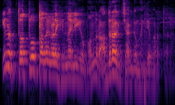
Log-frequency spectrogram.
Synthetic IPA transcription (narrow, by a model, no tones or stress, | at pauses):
inːut̪ɐt̪ːʋɐpɐd̪ɐɡɐɭɐɦinːɐlːiːɡɐbɐnd̪ɾuɐ̰d̪uɾaːɡɐd͡ʒaːɡːɐmɐnd̪jebɐ̰ɾt̪a̰ːɾɐ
